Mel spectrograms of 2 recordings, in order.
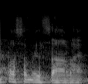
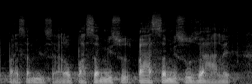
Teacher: Una L velare, sa L antica. Mentre in Cavesuso pronunciate una L come in italiano.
